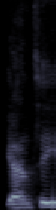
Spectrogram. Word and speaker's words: Chianti: Oh, I never know how to say this one. – Chianti. – Chianti, yeah, I think you're right.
